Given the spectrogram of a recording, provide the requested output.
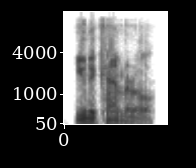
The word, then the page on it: unicameral: British English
